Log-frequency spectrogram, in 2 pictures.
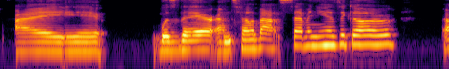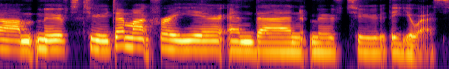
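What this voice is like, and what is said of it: Australian accent, slightly mixed. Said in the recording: “we have slightly different accents ... I'm originally Australian ... My accent has been a little bit messy for quite a while now ... I still have the twang there”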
